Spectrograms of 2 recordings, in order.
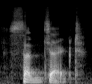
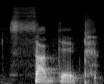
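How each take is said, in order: First: The stress is on the second syllable. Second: The stress is on the first syllable. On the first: It is used as a verb. "if we add the stress on the second syllable, jacked, it becomes a verb" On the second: It is used as a noun. "if we put the stress on the first syllable S U B serve, it becomes a noun"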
